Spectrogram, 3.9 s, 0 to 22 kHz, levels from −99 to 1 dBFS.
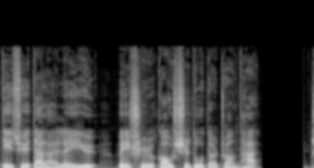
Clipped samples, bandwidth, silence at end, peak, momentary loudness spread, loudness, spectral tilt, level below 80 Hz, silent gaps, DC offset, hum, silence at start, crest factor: under 0.1%; 16 kHz; 0 s; -6 dBFS; 6 LU; -20 LUFS; -4.5 dB/octave; -42 dBFS; 3.27-3.77 s; under 0.1%; none; 0 s; 14 dB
